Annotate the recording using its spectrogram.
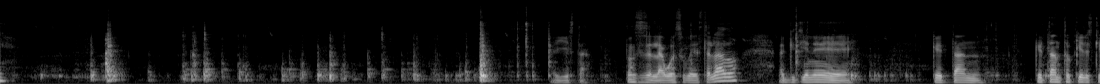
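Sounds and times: plastic parts clicking and knocking: 0.7 - 7.0, 7.9 - 11.0.

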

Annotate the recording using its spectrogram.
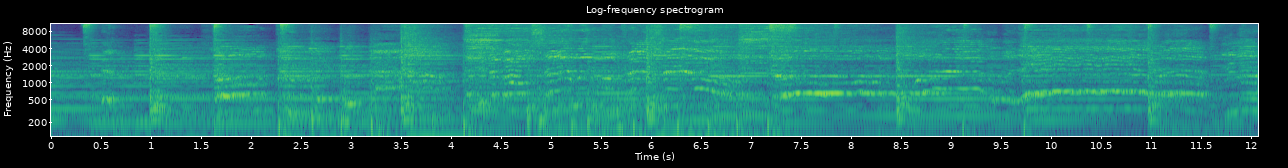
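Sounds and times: keyboard: 0.0 - 12.0
group of singers: 0.3 - 12.0
steady beat: 1.1 - 10.2.

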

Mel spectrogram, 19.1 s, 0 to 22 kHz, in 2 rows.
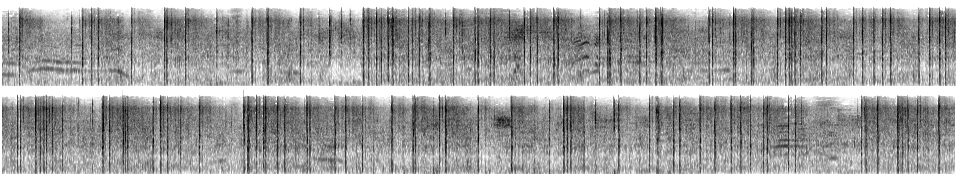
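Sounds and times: fireworks bangs and crackling: 0.0 - 19.0.

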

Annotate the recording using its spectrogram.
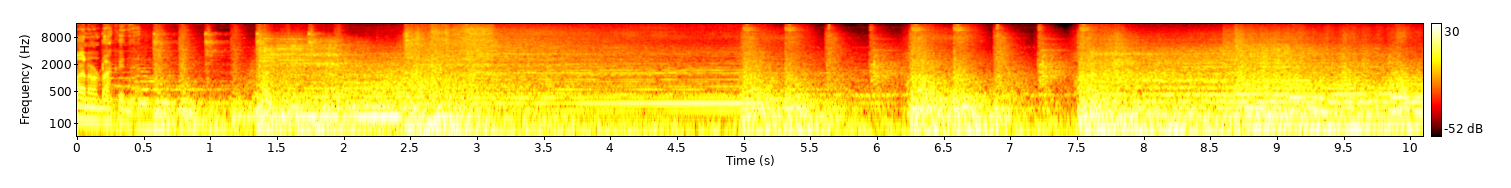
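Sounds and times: dramatic theme music: 0.0 - 10.0
heavy percussion hits: 0.4 - 9.8.

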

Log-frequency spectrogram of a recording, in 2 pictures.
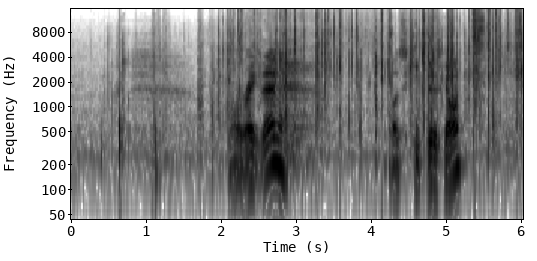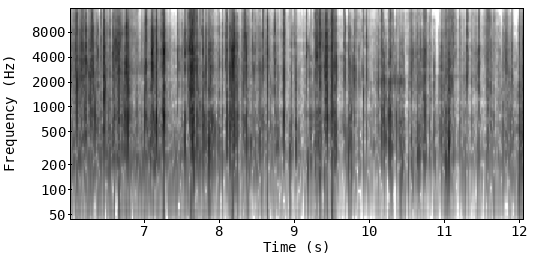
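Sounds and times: foil wrapper crinkling: 1.2 - 12.0.

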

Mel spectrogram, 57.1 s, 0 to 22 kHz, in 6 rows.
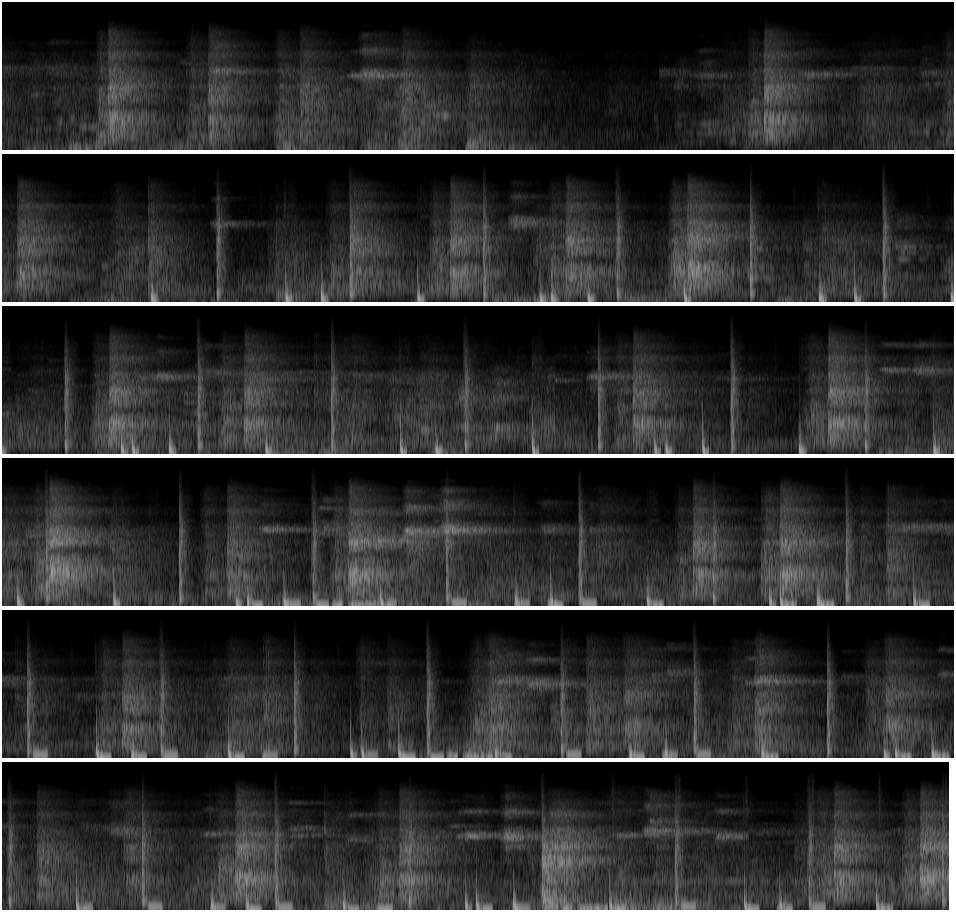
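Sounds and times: shoes squeaking on wooden floor: 0.1 - 5.0, 10.6 - 57.0
squash ball cracks: 12.8 - 17.3.

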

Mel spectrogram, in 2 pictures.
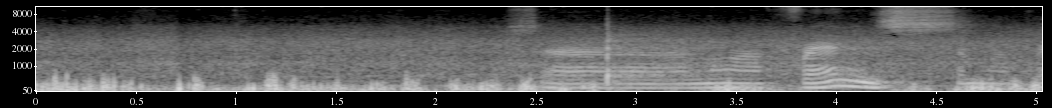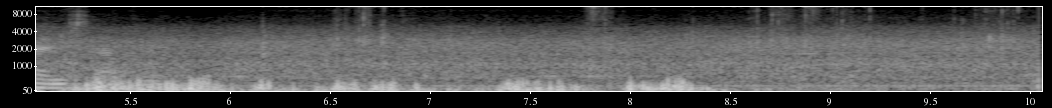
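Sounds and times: wind buffeting microphone: 0.0 - 8.9.

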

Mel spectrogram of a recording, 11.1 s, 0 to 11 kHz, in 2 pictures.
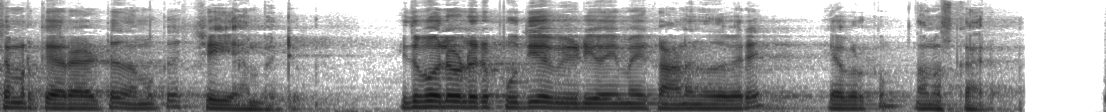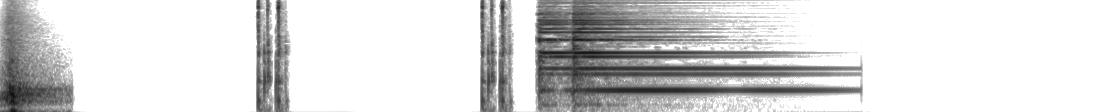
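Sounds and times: quick double click: 7.9 - 8.2
notification bell ding: 8.2 - 9.9.

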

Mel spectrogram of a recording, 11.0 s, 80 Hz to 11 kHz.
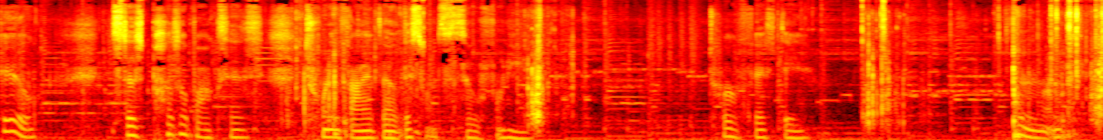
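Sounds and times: quiet background music: 0.0 - 11.0
cardboard canisters clattering: 5.2 - 5.8, 8.6 - 9.1, 10.1 - 11.0.

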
